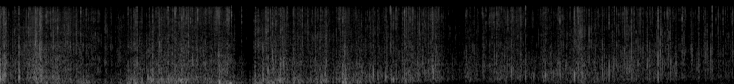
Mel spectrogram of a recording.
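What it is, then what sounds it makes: Plastic air cushion packaging being crinkled. Fingertips with red nails squeeze and crinkle a hollow, blue plastic air-filled cushion used as packaging. The result is dense, bright crinkling and crackling that runs nearly continuously, with brief quiet dips around 2.5 and 4.6 seconds.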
